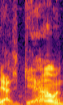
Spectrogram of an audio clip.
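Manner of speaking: homemade, put-on Australian accent. Speaker tries out an aussie accent impression. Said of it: "That's my Aussie accent, my impersonation of an Aussie accent".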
